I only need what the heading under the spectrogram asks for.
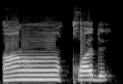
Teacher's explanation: نون ساکن کے بعد قاف حروف اخفا میں سے ہے، یہاں پہ اخفا ہوگا، اس لیے یہاں پہ غنہ کریں گے۔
